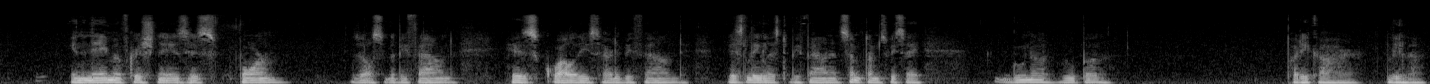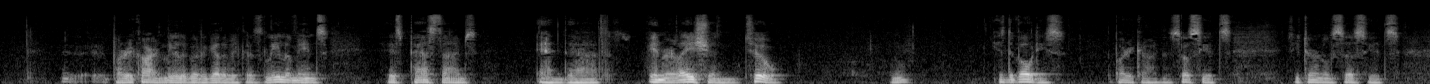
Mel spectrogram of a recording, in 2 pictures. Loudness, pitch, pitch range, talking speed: -22 LUFS, 95 Hz, 85-100 Hz, 120 wpm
